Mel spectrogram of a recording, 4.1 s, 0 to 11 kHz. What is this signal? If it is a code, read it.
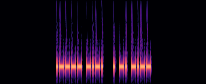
Morse code, heard as a keyed tone, about 40 wpm, 700 Hz. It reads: 1C ENY
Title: Field Day Exchanges Encore - 40wpm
